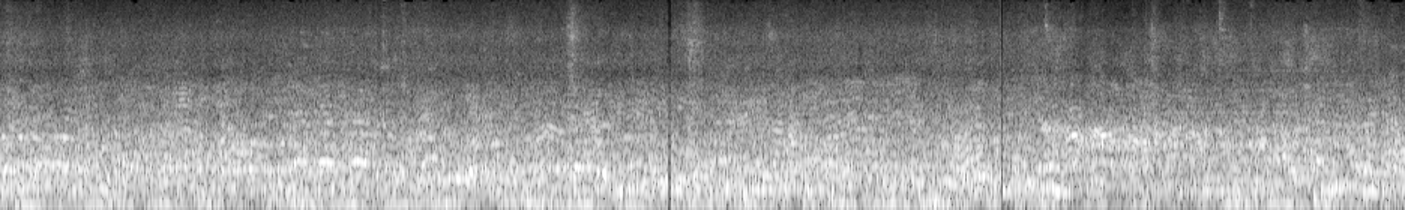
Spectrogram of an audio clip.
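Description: A crowd of adults talks and murmurs close by.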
